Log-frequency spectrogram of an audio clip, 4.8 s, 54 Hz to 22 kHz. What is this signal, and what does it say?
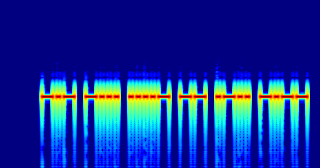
Morse code, heard as a keyed tone, about 22 wpm, 700 Hz. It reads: KB4MLY
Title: USA Call Signs - 6 Characters - Repeated 2x - 22wpm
